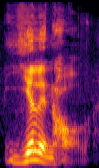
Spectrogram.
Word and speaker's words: Gyllenhaal: I think that's the correct pronunciation, Gyllenhaal, for people who don't know.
